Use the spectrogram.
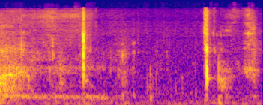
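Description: Two sharp, crisp crunches of someone biting into fresh fruit picked straight from an allotment tree, close to the mouth and spaced under a second apart, with quiet chewing between them.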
